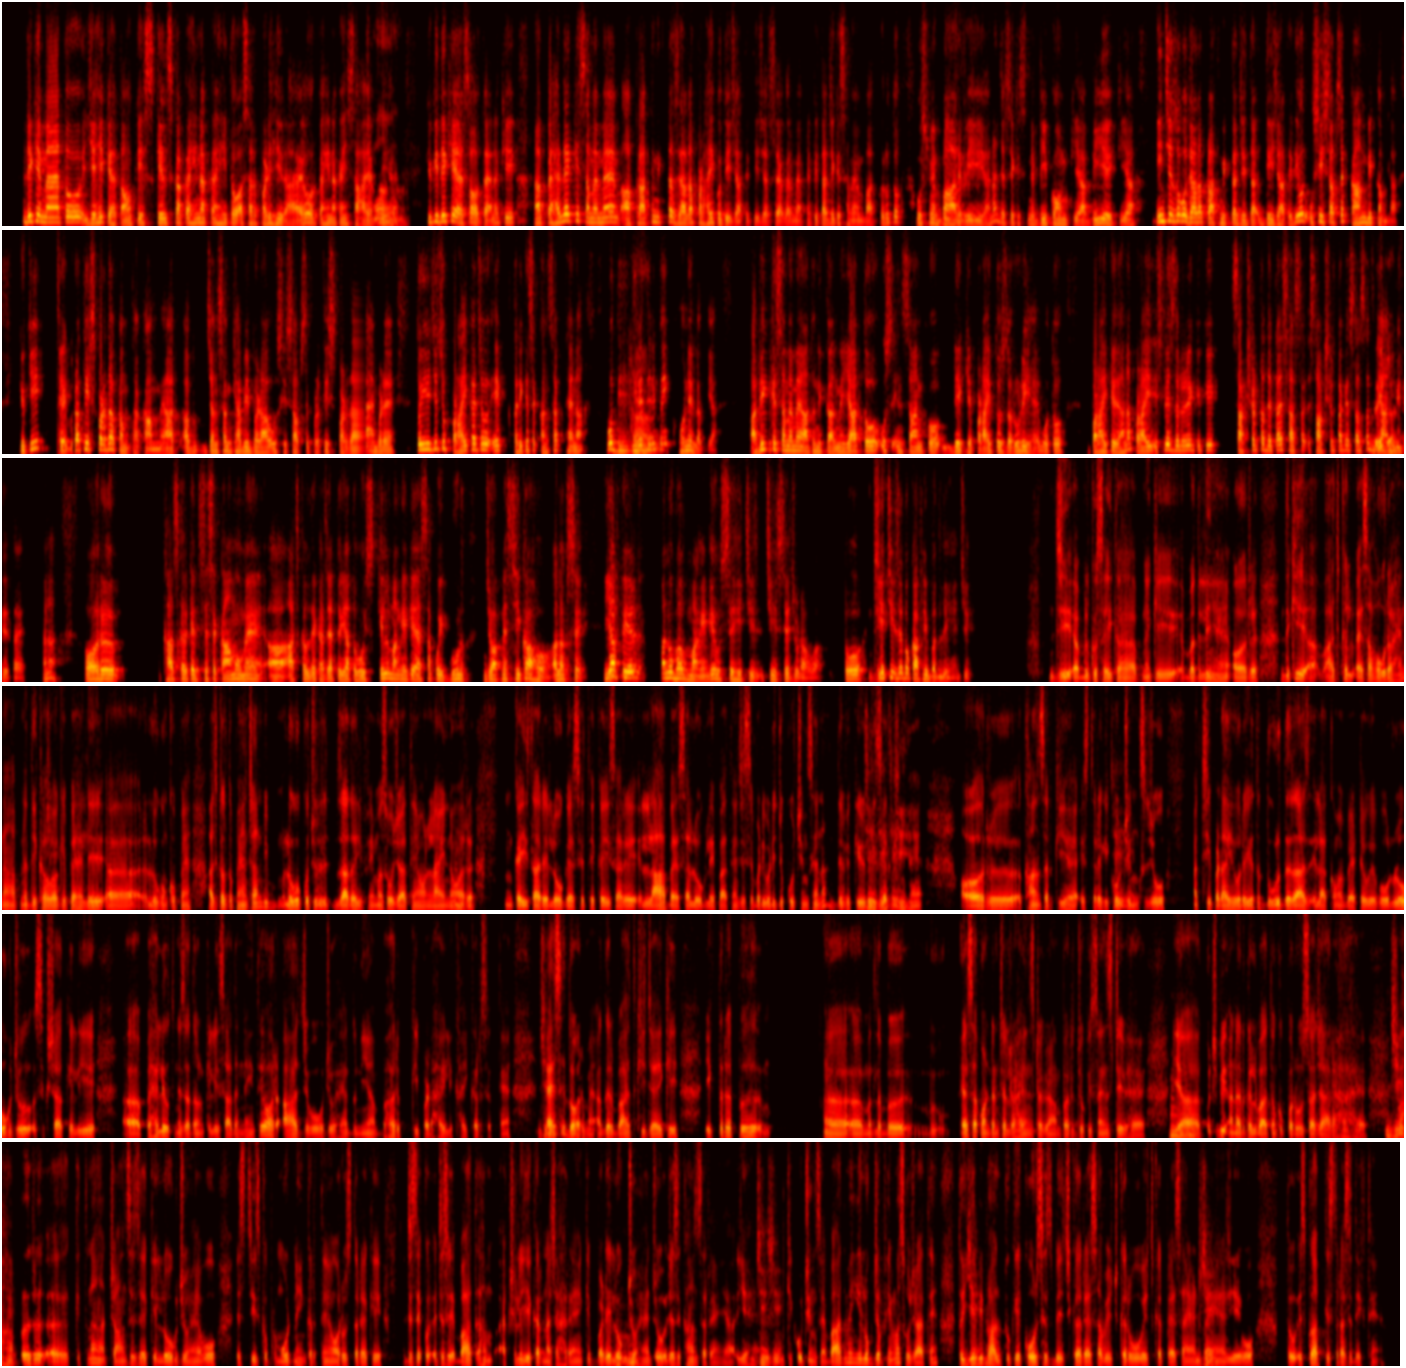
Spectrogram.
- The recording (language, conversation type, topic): Hindi, podcast, ऑनलाइन सीखने से आपकी पढ़ाई या कौशल में क्या बदलाव आया है?
- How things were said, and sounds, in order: in English: "स्किल्स"; in English: "कांसेप्ट"; in English: "स्किल"; in English: "फ़ेमस"; in English: "ऑनलाइन"; in English: "कोचिंग्स"; in English: "कोचिंग्स"; in English: "कंटेंट"; in English: "सेंसिटिव"; in English: "चान्सेज़"; in English: "प्रमोट"; in English: "एक्चुअली"; in English: "कोचिंग्स"; in English: "फ़ेमस"; in English: "कोर्सेस"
